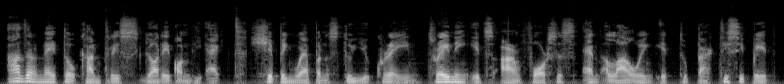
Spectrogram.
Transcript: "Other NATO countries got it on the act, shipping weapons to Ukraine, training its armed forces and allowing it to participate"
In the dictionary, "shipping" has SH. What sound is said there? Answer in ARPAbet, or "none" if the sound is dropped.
SH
